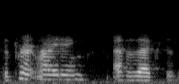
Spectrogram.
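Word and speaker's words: f(x): x that's saying the function of X we pronounce it f of X it is not f * X it is f ofx meaning function of X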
